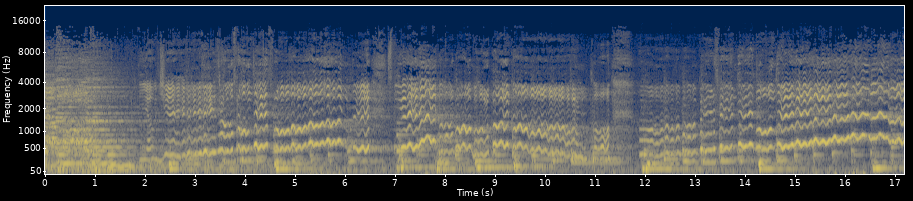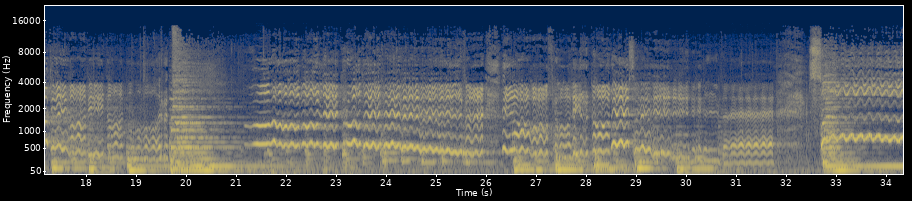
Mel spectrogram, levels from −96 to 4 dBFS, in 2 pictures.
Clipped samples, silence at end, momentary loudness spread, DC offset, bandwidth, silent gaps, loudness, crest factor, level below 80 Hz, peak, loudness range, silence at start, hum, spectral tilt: under 0.1%; 0 s; 10 LU; under 0.1%; 14.5 kHz; none; -17 LUFS; 16 dB; -30 dBFS; -2 dBFS; 6 LU; 0 s; none; -4.5 dB/octave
